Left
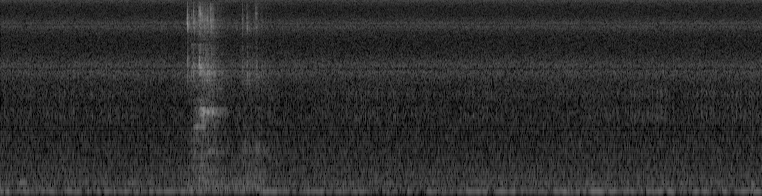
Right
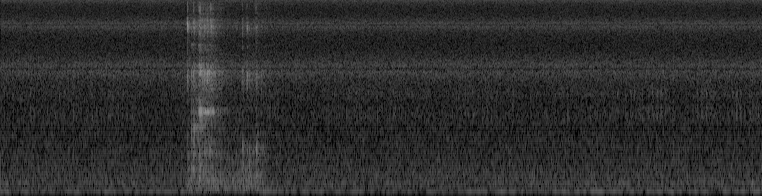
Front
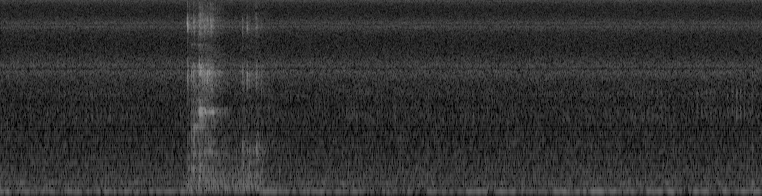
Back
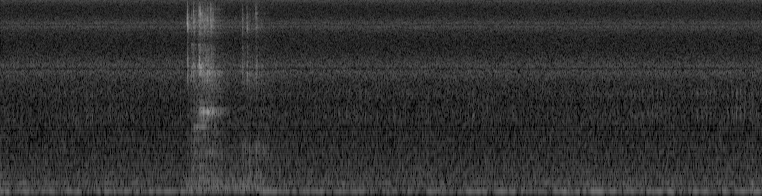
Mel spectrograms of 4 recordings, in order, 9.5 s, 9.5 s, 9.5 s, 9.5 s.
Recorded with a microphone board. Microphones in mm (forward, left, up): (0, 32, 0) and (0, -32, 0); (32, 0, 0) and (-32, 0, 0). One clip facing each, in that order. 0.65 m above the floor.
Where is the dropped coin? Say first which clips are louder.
Right 2 dB, front 1 dB; 50° right, 3 m.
